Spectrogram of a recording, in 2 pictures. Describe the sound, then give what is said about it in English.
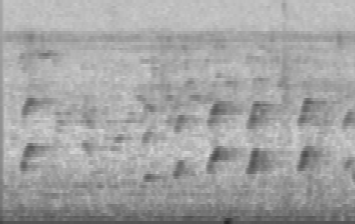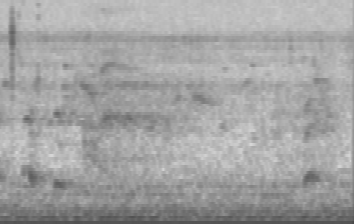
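A dog whimpers and yips in a rapid series of short, high-pitched whines, with one sharp bark-like thump partway through, all over a steady low background hum. “What is it's going to happen to the dog?”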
